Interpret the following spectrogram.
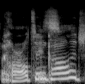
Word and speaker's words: Carleton College: Is it Carleton College? Like, really? It's yeah. not? Oh, yeah, it's just pronounced Carleton College. It's your namesake, bro, and you messed it up.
